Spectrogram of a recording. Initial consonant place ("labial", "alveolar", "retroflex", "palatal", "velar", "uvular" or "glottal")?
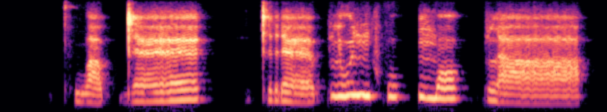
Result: velar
